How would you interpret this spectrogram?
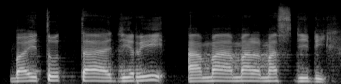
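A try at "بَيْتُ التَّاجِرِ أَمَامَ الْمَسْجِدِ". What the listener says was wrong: Masya Allah, mumtaz.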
